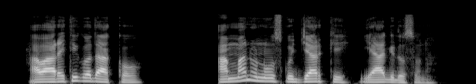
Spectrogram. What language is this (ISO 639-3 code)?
gof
